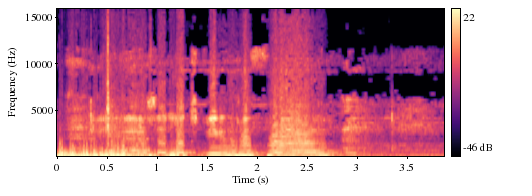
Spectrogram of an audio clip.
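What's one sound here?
A young woman laughs loudly and squeals close by.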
